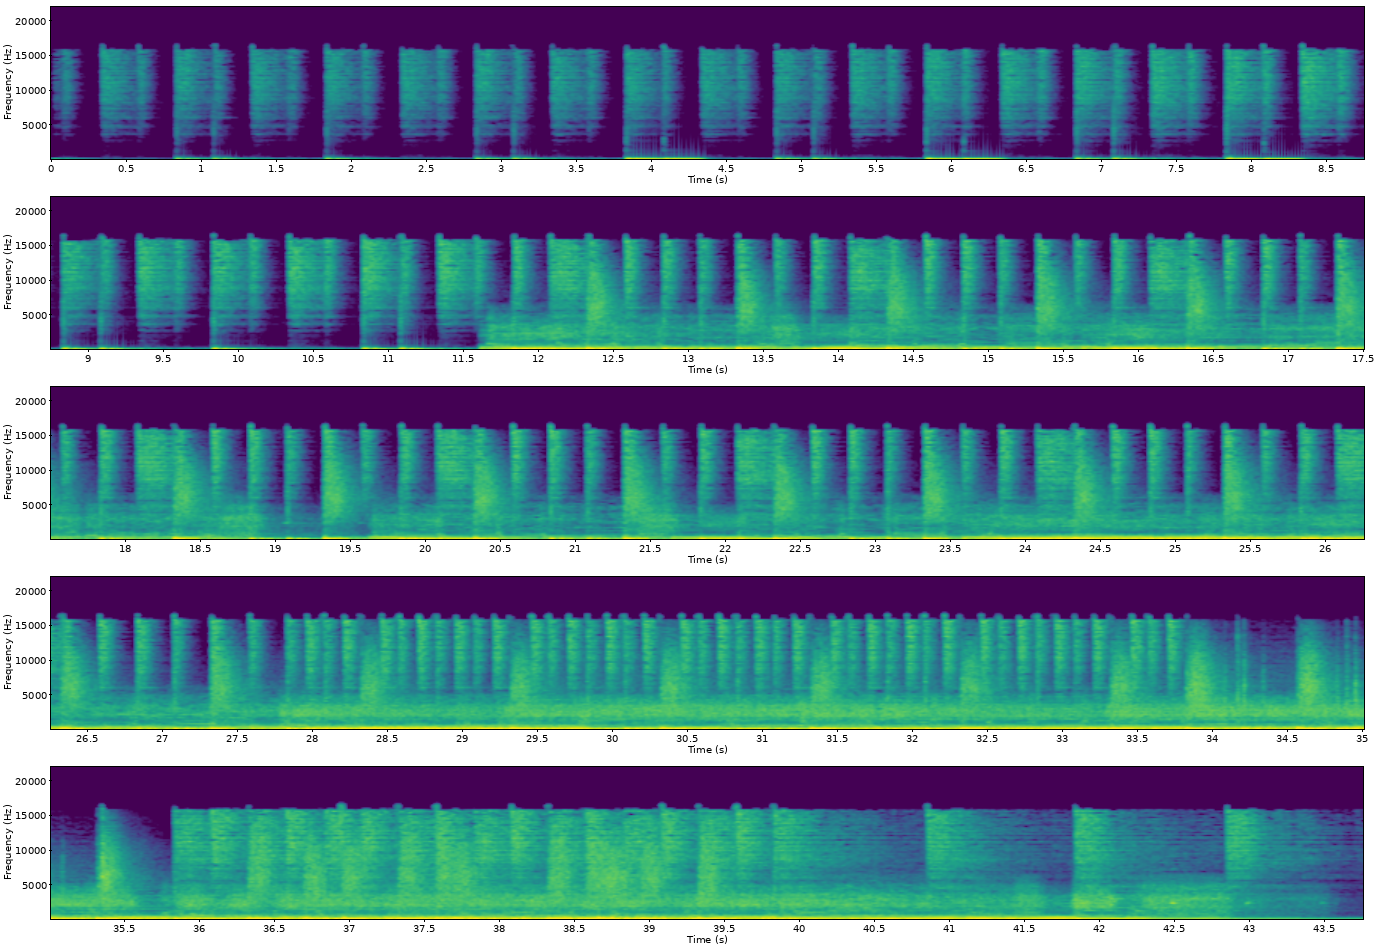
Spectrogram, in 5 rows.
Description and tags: Test guitar solo. Bright noise as artifact of notebook mic input AGC (Automatic gain control) Made in the imposition of a previously recorded.
Recorded: 20-10-2013
Notebook: Aspire-5742G, Windows 7, asio4all driver, Sonar X2, noise gate and VOX plug-ins.
Guitar: Squier Stratocaster, South Korea, early 1990, with pickup Saymour Duncan at bridge position. Very very old strings. Guitar connected directly to notebook mic input.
